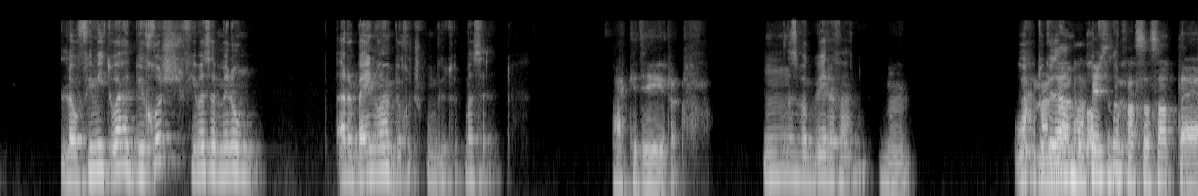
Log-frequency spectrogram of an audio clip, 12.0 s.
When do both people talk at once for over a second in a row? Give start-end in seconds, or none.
10.2-11.5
